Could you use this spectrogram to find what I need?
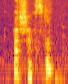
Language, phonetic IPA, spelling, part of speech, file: Polish, [varˈʃafsʲci], warszawski, adjective, LL-Q809 (pol)-warszawski.wav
